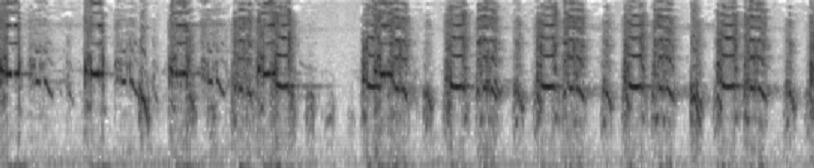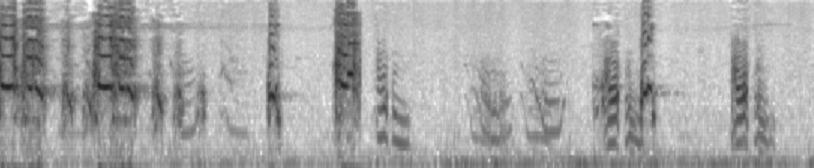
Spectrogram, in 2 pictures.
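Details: Wild Grey francolin giving its loud call in the jungle: a fast series of harsh, shrill notes for about six seconds, then a few scattered, softer notes and fainter calls.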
